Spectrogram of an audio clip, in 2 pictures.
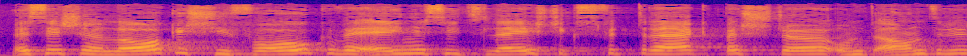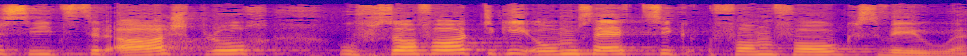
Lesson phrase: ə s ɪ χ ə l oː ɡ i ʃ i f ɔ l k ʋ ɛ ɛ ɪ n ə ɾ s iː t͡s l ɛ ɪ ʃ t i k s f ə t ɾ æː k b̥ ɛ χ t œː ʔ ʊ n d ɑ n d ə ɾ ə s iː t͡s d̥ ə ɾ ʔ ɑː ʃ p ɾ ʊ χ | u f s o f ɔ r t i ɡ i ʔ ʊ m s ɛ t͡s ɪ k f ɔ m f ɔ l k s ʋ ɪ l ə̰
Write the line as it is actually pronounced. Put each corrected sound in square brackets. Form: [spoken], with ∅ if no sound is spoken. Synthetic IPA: ə s ɪ [ʃ] ə l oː ɡ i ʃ i f ɔ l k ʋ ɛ ɛ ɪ n ə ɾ s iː t͡s l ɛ ɪ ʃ t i k s f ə t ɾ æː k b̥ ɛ [ʃ] t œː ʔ ʊ n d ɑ n d ə ɾ ə s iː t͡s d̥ ə ɾ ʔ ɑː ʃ p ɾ ʊ χ | u f s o f ɔ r t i ɡ i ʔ ʊ m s ɛ t͡s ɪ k f ɔ m f ɔ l k s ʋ ɪ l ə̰

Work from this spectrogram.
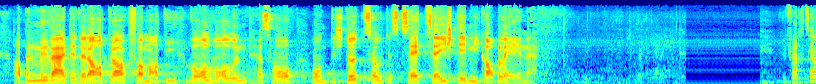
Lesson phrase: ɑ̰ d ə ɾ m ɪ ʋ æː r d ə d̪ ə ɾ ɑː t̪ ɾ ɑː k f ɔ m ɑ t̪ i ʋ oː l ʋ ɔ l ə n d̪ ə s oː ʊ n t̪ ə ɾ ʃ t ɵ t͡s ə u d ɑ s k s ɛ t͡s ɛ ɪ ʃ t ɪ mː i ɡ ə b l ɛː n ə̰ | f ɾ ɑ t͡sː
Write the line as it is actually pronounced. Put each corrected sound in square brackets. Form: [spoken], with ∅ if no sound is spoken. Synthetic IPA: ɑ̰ [b] ə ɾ m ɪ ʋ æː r d ə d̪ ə ɾ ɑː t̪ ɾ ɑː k f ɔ m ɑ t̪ i ʋ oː l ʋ ɔ l ə n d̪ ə s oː ʊ n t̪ ə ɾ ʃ t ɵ t͡s ə u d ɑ s k s ɛ t͡s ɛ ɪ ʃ t ɪ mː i ɡ [ɑ] b l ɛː n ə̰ | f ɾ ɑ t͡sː

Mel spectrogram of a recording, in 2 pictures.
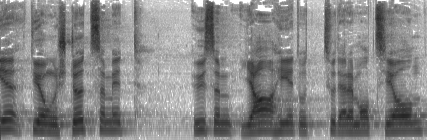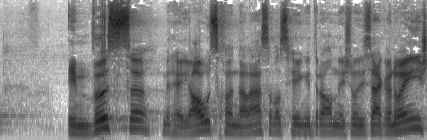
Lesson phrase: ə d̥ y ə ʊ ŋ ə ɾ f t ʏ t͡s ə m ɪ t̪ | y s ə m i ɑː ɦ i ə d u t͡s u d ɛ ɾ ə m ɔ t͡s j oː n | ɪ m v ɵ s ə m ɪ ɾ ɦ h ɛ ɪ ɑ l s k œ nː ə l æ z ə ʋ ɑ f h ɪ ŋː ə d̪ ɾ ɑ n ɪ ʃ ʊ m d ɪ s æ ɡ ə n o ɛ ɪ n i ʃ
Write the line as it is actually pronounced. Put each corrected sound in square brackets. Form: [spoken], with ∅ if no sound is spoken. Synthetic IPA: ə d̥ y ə ʊ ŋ ə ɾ [ʃ] t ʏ t͡s ə m ɪ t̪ | y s ə m [j] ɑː ɦ i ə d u t͡s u d ɛ ɾ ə m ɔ t͡s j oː n | ɪ m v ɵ s ə m ɪ ɾ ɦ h ɛ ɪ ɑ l s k œ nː ə l æ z ə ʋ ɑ [s] h ɪ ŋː ə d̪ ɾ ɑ n ɪ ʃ ʊ [n] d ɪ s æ ɡ ə n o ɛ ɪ n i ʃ

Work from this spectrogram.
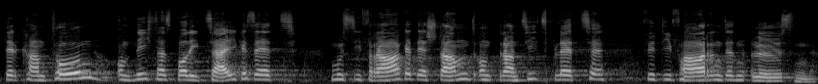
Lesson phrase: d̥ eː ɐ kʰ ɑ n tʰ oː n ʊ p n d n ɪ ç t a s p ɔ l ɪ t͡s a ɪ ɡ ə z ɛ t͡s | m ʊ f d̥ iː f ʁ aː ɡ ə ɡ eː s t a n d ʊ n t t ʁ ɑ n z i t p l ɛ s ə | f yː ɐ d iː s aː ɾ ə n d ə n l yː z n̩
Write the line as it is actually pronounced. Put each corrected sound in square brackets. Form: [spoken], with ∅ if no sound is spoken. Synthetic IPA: d̥ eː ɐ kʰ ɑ n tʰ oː n ʊ [∅] n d n ɪ ç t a s p ɔ l [i] t͡s a ɪ ɡ ə z ɛ t͡s | m ʊ [s] d̥ iː f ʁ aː ɡ ə [d] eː [ʃ] t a n d ʊ n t t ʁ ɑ n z i t p l ɛ [t͡s] ə | f yː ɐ d iː [f] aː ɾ ə n d ə n l [øː] z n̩

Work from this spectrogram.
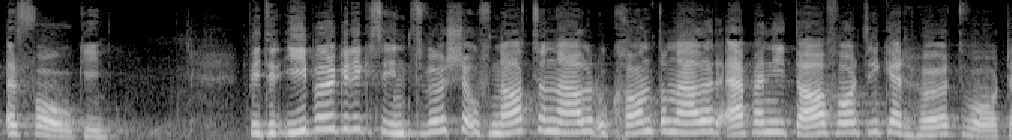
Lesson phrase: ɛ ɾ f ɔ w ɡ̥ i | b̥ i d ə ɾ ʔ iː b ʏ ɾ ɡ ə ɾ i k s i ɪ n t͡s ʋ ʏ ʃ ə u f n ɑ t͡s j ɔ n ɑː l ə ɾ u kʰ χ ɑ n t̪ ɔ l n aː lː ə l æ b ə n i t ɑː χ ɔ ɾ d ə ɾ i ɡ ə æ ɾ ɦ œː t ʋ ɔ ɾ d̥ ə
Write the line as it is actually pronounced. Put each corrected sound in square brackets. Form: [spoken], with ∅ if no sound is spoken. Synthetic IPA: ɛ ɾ f ɔ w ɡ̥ i | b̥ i d ə ɾ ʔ iː b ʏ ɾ ɡ ə ɾ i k s i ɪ n t͡s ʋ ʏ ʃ ə u f n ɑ t͡s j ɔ n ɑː l ə ɾ u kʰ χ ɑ n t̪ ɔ [∅] n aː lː ə [ɾ] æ b ə n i t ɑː [f] ɔ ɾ d ə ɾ i ɡ ə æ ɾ ɦ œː t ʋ ɔ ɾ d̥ ə

